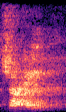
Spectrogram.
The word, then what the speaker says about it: Chile: अब आप उसको Chile pronounce करें या Chile pronounce करें, it is up to you. I will pronounce it Chile.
